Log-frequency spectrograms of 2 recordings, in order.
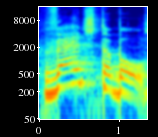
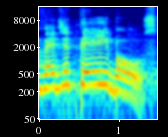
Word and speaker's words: vegetables: Você vê que a primeira sílaba é a mais forte? Em português, pessoas que falam português têm uma tendência a falar vegetables, porque a gente tenta colocar nessa palavra a mesma pronúncia do português.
